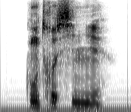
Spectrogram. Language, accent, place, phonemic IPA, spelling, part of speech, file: French, France, Lyon, /kɔ̃.tʁə.si.ɲe/, contresigner, verb, LL-Q150 (fra)-contresigner.wav
- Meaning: to countersign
